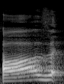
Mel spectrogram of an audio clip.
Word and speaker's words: of: Dans cette vidéo, nous allons apprendre à bien faire la distinction entre la préposition of, donc vous voyez que ça se prononce of, et off.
